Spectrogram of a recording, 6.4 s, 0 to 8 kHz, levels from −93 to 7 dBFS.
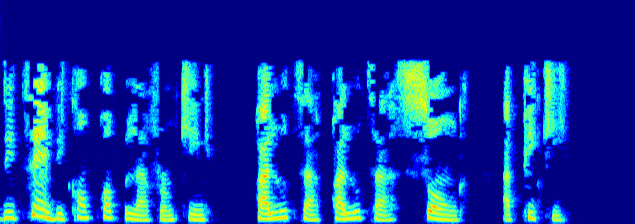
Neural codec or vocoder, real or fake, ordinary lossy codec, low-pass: none; real; MP3, 24 kbps; 7.2 kHz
